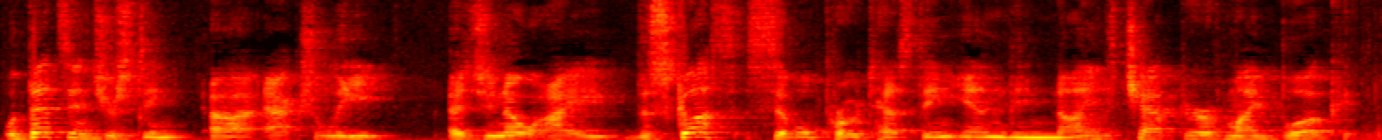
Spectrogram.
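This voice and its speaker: A man playing a defensive, flustered male professor in a screen drama, halting and evasive, in a roomy recording. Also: a little high, animated, fairly bright tone. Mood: strained politeness. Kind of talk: naturalistic screen acting.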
